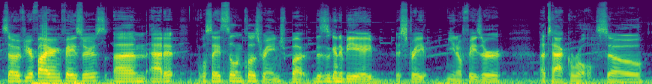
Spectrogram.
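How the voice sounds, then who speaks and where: Bright-voiced man running a tabletop game. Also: medium pitch, fairly even intonation, normal speed, faint music behind. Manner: informal, conversational. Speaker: game master. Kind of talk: improvised narration and rulings in a tabletop sci-fi game.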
